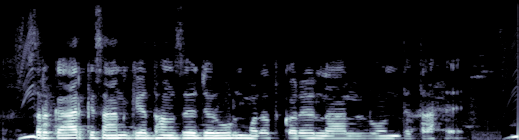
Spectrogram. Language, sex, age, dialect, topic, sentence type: Bhojpuri, male, <18, Southern / Standard, agriculture, statement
